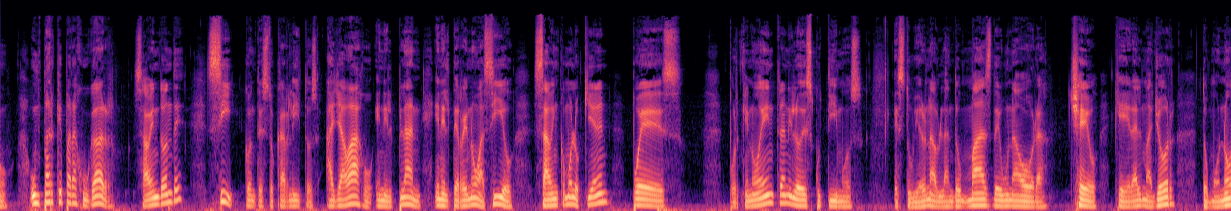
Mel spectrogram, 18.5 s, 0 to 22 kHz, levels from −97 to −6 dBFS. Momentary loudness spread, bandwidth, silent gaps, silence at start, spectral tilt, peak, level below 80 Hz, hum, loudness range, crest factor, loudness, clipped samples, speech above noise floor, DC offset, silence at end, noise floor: 11 LU; 16 kHz; none; 0 s; -6 dB/octave; -4 dBFS; -42 dBFS; none; 2 LU; 18 dB; -21 LUFS; under 0.1%; 27 dB; under 0.1%; 0 s; -47 dBFS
